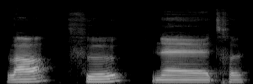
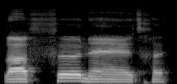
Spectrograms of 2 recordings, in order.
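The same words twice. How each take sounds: First: "La fenêtre" very slowly split, la... fe... nêtre; syllable by syllable. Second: "La fenêtre" slowly, as one joined phrase; careful word reading. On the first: Teacher sounding out for pupils, syllable by syllable. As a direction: leave a gap after each syllable of "La fenêtre". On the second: Teacher reading the list for pupils, slow whole words. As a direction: read "La fenêtre" slowly without breaking it up. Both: Shown as a demonstration. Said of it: "on va les lire d'abord".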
